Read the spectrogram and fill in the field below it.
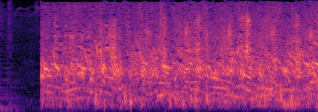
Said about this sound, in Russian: Площадь перед поселковым советом Новотроицка превратилась в птичий базар. Международный Красный Крест привез в поселок живых кур.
